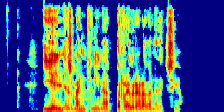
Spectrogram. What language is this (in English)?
Catalan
